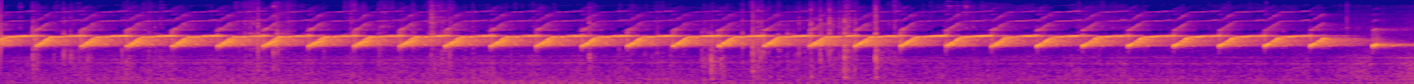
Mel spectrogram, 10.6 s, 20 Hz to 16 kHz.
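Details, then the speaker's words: 2007 Sportster 1200 Custom on a lift during battery removal. Its security alarm gives a loud, shrill warbling siren pulsing about three times a second, then cut off, set off while trying to pull the 30 amp maxi fuse. "Good gracious. What kind of security thing is on this? It sounded like I was robbing a bank."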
